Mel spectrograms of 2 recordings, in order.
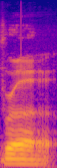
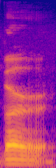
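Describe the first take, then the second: First: The syllable sounds like bruh. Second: The syllable sounds like burr. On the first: The speaker calls it wrong. "you don't say bruh over there" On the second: The speaker calls it right. "It's it's just burr"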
